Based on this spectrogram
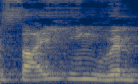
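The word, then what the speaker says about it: Tsai Ing-wen: तो इसको मैं साई इंग वेन पढ़ता हूं।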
